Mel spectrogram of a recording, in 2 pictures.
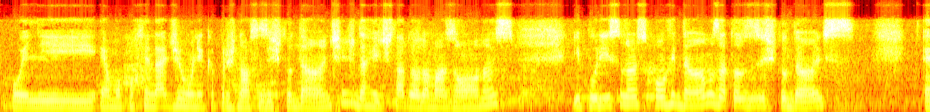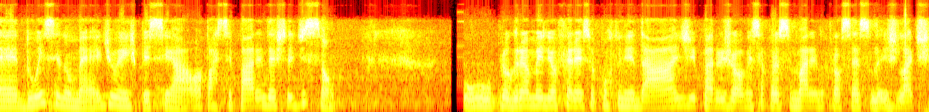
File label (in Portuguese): Educacao coordenadora; Programa Jovem Senador edição 2025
